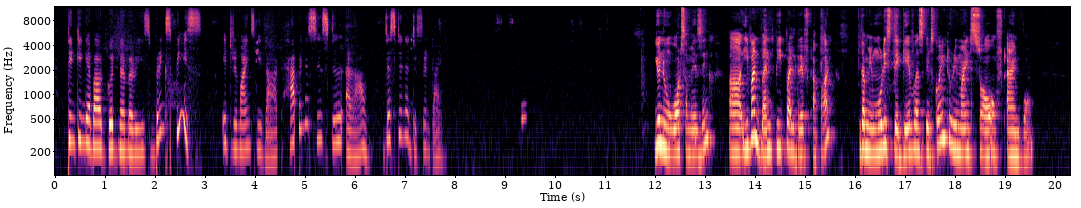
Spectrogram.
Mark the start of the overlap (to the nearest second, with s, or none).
none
